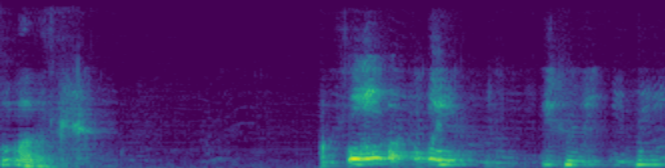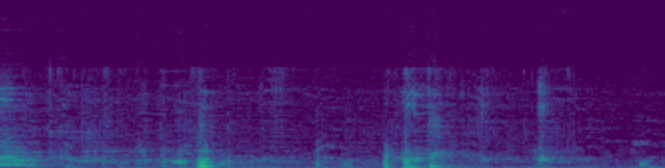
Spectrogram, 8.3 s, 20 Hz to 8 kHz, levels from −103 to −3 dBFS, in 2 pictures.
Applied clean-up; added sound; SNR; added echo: neural mask model DeepFilterNet 3.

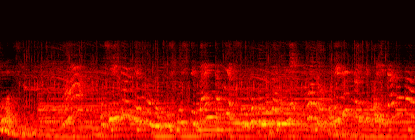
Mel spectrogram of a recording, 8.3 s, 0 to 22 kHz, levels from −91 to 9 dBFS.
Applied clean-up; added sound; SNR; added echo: none; Applause / Crowd / Cheering; 15 dB; reverberation time 0.7 s.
